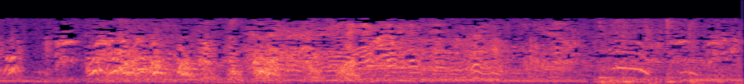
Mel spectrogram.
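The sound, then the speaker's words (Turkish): Several dogs bark and snarl aggressively in a loud, chaotic frenzy, overlapping growls and yips, as they attack to carry out a death sentence, with a brief lull near the end before the commotion resumes. “Cezası ölümdür. Köpek yoldaşlar cezayı infaz edin.”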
